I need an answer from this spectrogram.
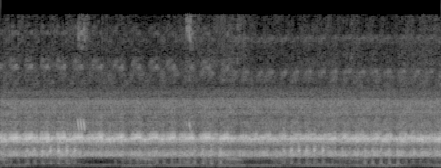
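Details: Frogs croak through a rainy night in a short burst of dense chorus, rattling pulses overlapping beneath a continuous high trill, with one brief sharper chirp near the start.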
